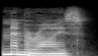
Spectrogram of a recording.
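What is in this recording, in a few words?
"memorize", British English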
